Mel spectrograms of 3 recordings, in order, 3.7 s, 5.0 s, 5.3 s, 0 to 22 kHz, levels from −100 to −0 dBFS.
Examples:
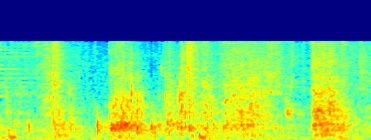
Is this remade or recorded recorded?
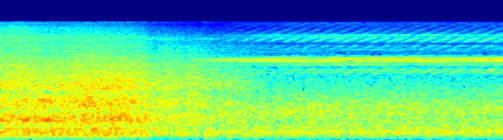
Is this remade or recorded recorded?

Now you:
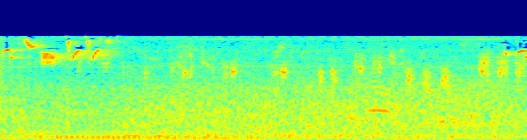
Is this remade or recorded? recorded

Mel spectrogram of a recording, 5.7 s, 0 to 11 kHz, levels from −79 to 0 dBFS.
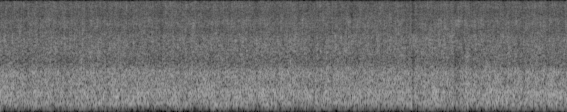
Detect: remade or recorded recorded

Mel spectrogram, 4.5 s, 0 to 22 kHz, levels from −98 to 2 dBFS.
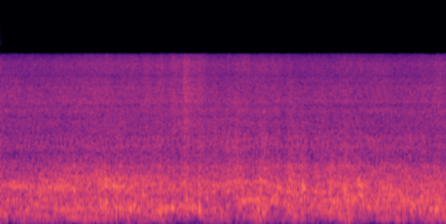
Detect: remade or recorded remade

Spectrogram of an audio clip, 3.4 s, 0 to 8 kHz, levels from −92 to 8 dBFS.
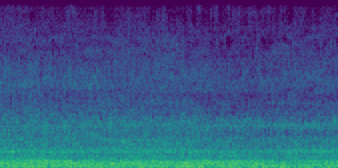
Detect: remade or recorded remade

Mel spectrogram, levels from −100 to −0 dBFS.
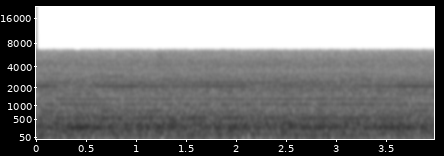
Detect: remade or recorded recorded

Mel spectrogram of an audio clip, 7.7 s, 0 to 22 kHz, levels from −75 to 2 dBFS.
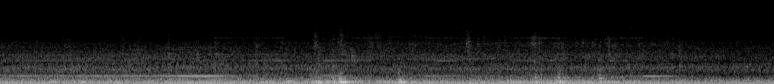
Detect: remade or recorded recorded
